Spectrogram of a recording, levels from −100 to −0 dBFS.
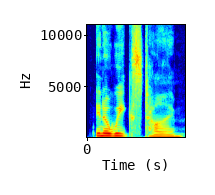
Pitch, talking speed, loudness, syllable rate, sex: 180 Hz, 245 wpm, -18 LUFS, 4.9 syllables/s, female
